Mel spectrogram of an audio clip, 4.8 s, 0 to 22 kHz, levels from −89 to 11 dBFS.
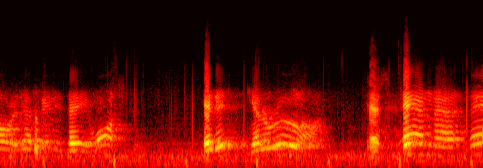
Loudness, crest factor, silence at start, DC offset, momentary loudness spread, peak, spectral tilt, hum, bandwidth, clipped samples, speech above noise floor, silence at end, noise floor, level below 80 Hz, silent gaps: -26 LUFS; 20 dB; 0 s; under 0.1%; 17 LU; -8 dBFS; -6 dB/octave; none; 8.8 kHz; under 0.1%; 20 dB; 0 s; -46 dBFS; -54 dBFS; none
